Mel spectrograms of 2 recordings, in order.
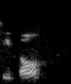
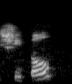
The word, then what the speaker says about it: Sheetal: So my name's pronounced Sheetal. But then there's lots of Indians that pronounce the H, so they'll call me Sheetal.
